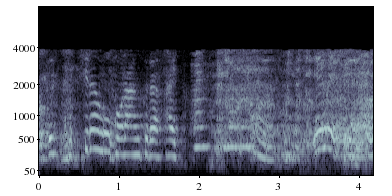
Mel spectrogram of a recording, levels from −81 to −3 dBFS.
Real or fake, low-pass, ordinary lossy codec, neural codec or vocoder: fake; 7.2 kHz; AAC, 16 kbps; codec, 16 kHz, 4 kbps, FunCodec, trained on Chinese and English, 50 frames a second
